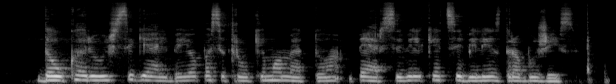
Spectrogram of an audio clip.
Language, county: Lithuanian, Klaipėda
